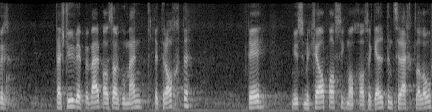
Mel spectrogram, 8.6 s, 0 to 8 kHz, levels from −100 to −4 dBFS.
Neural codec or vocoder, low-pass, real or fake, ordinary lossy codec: codec, 16 kHz, 6 kbps, DAC; 7.2 kHz; fake; none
